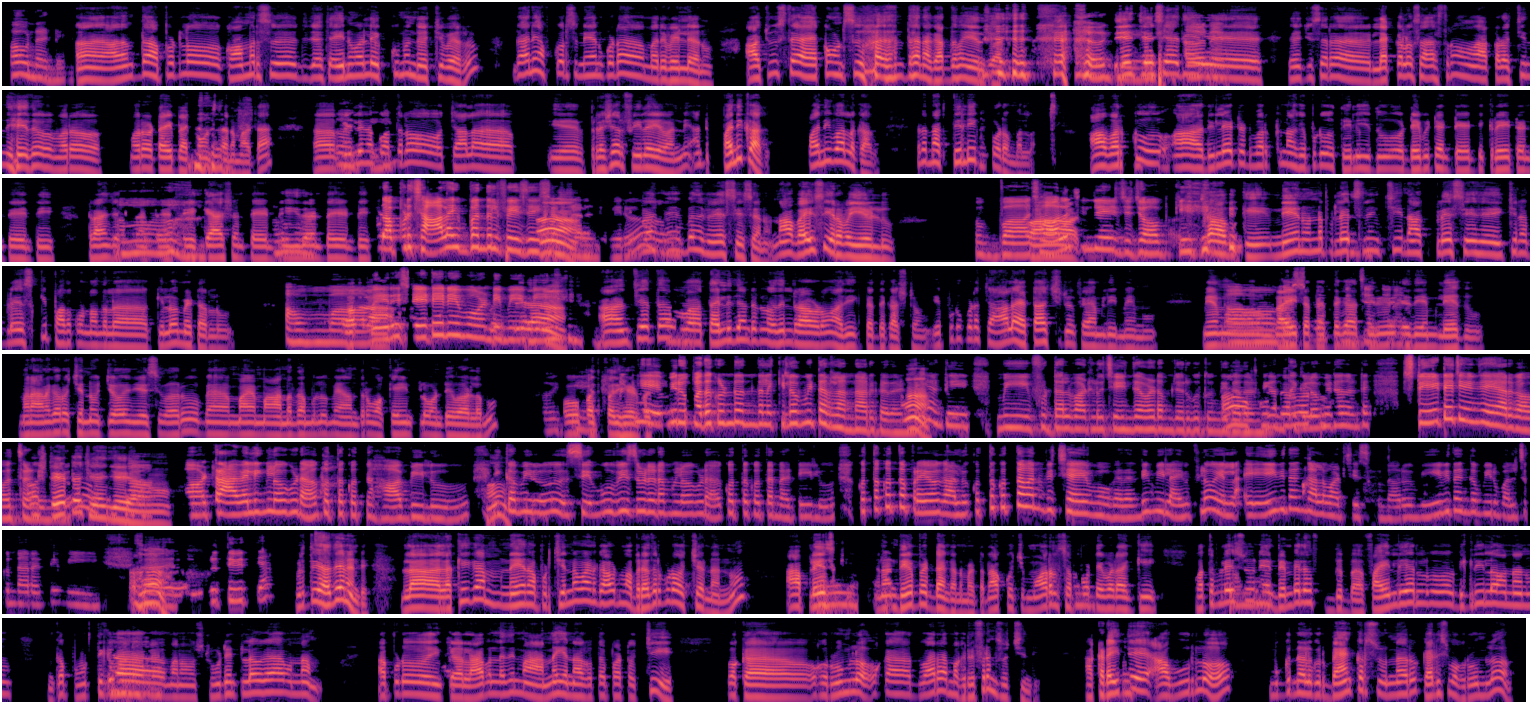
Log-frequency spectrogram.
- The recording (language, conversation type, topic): Telugu, podcast, మీరు మీ నిజమైన వ్యక్తిత్వాన్ని ఎలా కనుగొన్నారు?
- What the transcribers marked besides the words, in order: in English: "కామర్స్"; in English: "అఫ్ కోర్స్"; in English: "అకౌంట్స్"; chuckle; laugh; chuckle; giggle; in English: "టైప్ అకౌంట్స్"; chuckle; in English: "ప్రెషర్ ఫీల్"; lip smack; other noise; in English: "రిలేటెడ్ వర్క్"; in English: "డెబిట్"; in English: "క్రెడిట్"; in English: "ట్రాన్సాక్షన్"; chuckle; in English: "క్యాష్"; other background noise; in English: "ఫేస్"; in English: "ఫేస్"; in English: "జాబ్‌కి"; in English: "ఏజ్ జాబ్‌కి"; chuckle; in English: "ప్లేస్"; in English: "ప్లేస్‌కి"; in English: "మే బీ"; giggle; in English: "అటాచ్‌డ్ ఫ్యామిలీ"; in English: "ఫుడ్"; in English: "చేంజ్"; in English: "ఫుడ్"; in English: "చేంజ్"; in English: "చేంజ్"; in English: "ట్రావెలింగ్‌లో"; in English: "మూవీస్"; in English: "లైఫ్‌లో"; in English: "ల లక్కీగా"; in English: "బ్రదర్"; in English: "ప్లేస్‌కి"; in English: "మోరల్ సపోర్ట్"; in English: "ఫైనల్ ఇయర్‌లో"; in English: "స్టూడెంట్‌లోగా"; in English: "రూమ్‌లో"; in English: "రిఫరెన్స్"; in English: "బ్యాంకర్స్"; in English: "రూమ్‌లో"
